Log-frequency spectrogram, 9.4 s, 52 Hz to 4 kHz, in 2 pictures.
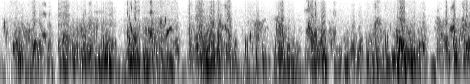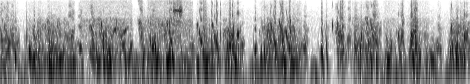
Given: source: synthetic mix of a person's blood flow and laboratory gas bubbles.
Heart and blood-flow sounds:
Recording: Doppler ultrasound of blood flow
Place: precordium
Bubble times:
0.01-0.54 s: bubbles
0.57-1.76 s: bubbles
1.83-2.36 s: bubbles
2.41-2.96 s: bubbles
3.01-3.53 s: bubbles
3.63-4.23 s: bubbles
4.33-5.47 s: bubbles
5.50-6.02 s: bubbles
6.06-7.14 s: bubbles
7.22-7.74 s: bubbles
7.87-8.99 s: bubbles
9.16-9.41 s: bubbles
From the record:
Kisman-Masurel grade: 444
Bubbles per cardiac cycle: continuous sound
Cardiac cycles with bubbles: 100%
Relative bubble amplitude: maximal (0.775 to 0.999)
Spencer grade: 4 (maximum detectable bubble signal sounding continuously throughout systole and diastole of every cardiac period, and overriding the amplitude of the normal cardiac signals)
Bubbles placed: anywhere in the cardiac cycle

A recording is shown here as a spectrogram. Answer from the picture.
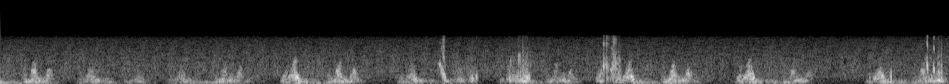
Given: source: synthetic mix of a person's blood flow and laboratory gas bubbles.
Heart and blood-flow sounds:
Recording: Doppler ultrasound of blood flow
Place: precordium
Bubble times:
4.37-4.51 s: bubbles
4.56-4.79 s: bubbles
5.05-5.33 s: bubbles
5.96-6.22 s: bubbles
8.87-8.96 s: bubbles
9.23-9.48 s: bubbles
From the record:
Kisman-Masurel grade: 223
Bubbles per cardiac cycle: several, 3 to 8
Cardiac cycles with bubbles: 10 to 50%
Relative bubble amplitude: loud (0.450 to 0.775)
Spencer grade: 2 (many but less than half of the cardiac periods contain bubble signals, singularly or in groups)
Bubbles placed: only in the low amplitude regions of the cardiac cycle

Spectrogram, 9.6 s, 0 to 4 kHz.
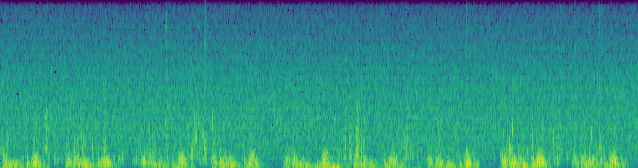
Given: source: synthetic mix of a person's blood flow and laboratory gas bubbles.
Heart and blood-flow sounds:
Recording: Doppler ultrasound of blood flow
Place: precordium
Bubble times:
0.64-0.96 s: bubbles
1.20-1.44 s: bubbles
1.76-1.88 s: bubbles
1.97-2.55 s: bubbles
2.80-3.13 s: bubbles
3.16-3.23 s: bubbles
3.36-3.48 s: bubbles
8.27-8.46 s: bubbles
8.50-8.54 s: bubbles
8.61-8.66 s: bubbles
8.73-8.91 s: bubbles
8.95-9.07 s: bubbles
From the record:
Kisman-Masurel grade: 222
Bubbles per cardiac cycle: several, 3 to 8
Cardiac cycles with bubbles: 10 to 50%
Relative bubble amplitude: moderate (0.250 to 0.450)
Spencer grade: 2 (many but less than half of the cardiac periods contain bubble signals, singularly or in groups)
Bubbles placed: only in the low amplitude regions of the cardiac cycle

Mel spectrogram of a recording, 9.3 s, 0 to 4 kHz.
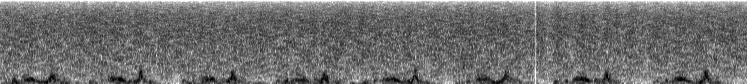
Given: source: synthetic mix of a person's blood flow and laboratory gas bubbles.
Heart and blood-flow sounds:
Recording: Doppler ultrasound of blood flow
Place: precordium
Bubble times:
no bubbles
From the record:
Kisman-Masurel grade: 000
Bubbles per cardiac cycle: 0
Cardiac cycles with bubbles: 0%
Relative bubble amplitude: no bubbles discernible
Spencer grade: 0 (complete lack of bubble signals)

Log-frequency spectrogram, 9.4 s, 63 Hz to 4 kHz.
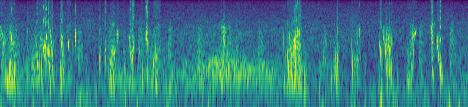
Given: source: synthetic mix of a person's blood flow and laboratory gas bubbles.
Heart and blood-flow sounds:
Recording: Doppler ultrasound of blood flow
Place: subclavian vein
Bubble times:
0.00-0.41 s: bubbles
0.51-1.12 s: bubbles
1.19-1.55 s: bubbles
1.95-2.04 s: bubbles
2.08-2.51 s: bubbles
2.56-2.71 s: bubbles
2.80-3.22 s: bubbles
4.40-4.54 s: bubbles
4.66-4.79 s: bubbles
5.62-6.18 s: bubbles
6.59-6.80 s: bubbles
7.00-7.22 s: bubbles
7.57-7.87 s: bubbles
8.12-8.34 s: bubbles
8.60-8.88 s: bubbles
From the record:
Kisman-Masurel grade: 233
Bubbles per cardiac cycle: several, 3 to 8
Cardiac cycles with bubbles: 50 to 99%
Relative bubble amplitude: loud (0.450 to 0.775)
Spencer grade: 3 (all of the cardiac periods contain showers or single bubble signals, but not dominating or overriding the cardiac motion signals)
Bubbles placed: anywhere in the cardiac cycle

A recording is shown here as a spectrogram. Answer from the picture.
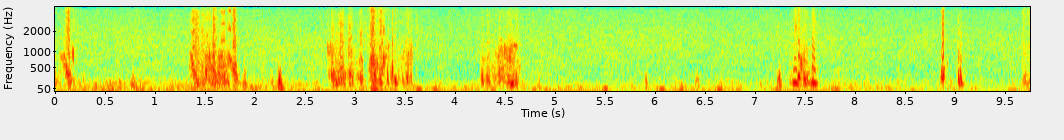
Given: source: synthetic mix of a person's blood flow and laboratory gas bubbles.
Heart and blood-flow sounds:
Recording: Doppler ultrasound of blood flow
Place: subclavian vein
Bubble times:
0.00-0.21 s: bubbles
1.33-1.85 s: bubbles
2.70-3.08 s: bubbles
3.12-3.58 s: bubbles
4.24-4.65 s: bubbles
7.34-7.65 s: bubbles
8.83-8.92 s: bubbles
9.00-9.11 s: bubbles
9.65-9.76 s: bubbles
From the record:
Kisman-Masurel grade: 223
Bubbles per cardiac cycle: several, 3 to 8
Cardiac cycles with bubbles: 10 to 50%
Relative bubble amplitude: loud (0.450 to 0.775)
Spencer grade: 2 (many but less than half of the cardiac periods contain bubble signals, singularly or in groups)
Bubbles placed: anywhere in the cardiac cycle

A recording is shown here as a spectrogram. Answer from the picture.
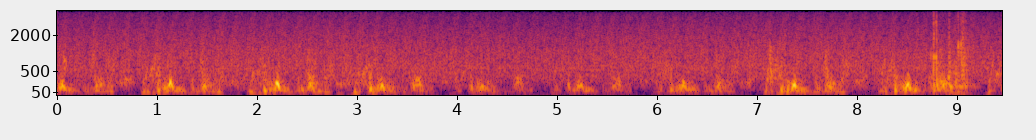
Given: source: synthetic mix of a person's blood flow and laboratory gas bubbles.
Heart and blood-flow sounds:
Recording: Doppler ultrasound of blood flow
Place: precordium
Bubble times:
0.05-0.11 s: bubbles
7.11-7.19 s: bubbles
8.71-9.14 s: bubbles
From the record:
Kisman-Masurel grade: 122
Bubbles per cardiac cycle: 1 to 2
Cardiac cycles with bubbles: 10 to 50%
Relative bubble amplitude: moderate (0.250 to 0.450)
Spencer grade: 2 (many but less than half of the cardiac periods contain bubble signals, singularly or in groups)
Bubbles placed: anywhere in the cardiac cycle

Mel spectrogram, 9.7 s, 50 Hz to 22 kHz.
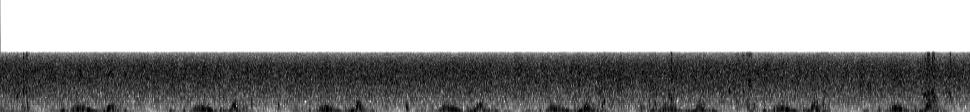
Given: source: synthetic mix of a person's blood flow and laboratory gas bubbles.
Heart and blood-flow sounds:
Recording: Doppler ultrasound of blood flow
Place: precordium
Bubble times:
0.10-0.32 s: bubbles
2.38-2.64 s: bubbles
2.74-3.07 s: bubbles
3.85-3.94 s: bubbles
4.02-4.12 s: bubbles
5.95-6.75 s: bubbles
7.17-7.23 s: bubbles
7.26-7.58 s: bubbles
8.14-8.31 s: bubbles
8.66-8.75 s: bubbles
9.19-9.57 s: bubbles
9.67-9.71 s: bubbles
From the record:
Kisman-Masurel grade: 232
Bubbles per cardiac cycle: several, 3 to 8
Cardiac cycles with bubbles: 50 to 99%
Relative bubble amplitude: moderate (0.250 to 0.450)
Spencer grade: 3 (all of the cardiac periods contain showers or single bubble signals, but not dominating or overriding the cardiac motion signals)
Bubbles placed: only in the low amplitude regions of the cardiac cycle

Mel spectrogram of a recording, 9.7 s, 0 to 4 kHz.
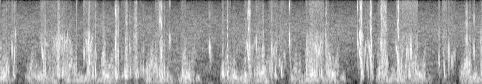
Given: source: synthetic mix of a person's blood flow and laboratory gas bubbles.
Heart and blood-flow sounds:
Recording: Doppler ultrasound of blood flow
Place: precordium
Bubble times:
0.09-0.37 s: bubbles
0.79-1.45 s: bubbles
1.51-1.54 s: bubbles
1.66-1.96 s: bubbles
2.27-2.90 s: bubbles
3.10-3.43 s: bubbles
3.62-3.71 s: bubbles
4.16-4.29 s: bubbles
4.42-4.61 s: bubbles
4.77-4.79 s: bubbles
4.87-5.31 s: bubbles
5.36-5.83 s: bubbles
6.09-6.60 s: bubbles
7.12-7.48 s: bubbles
7.54-7.74 s: bubbles
7.89-8.35 s: bubbles
8.76-8.81 s: bubbles
8.84-9.12 s: bubbles
9.29-9.41 s: bubbles
9.44-9.48 s: bubbles
9.59-9.66 s: bubbles
From the record:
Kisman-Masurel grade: 243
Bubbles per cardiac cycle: several, 3 to 8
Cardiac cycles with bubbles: 100%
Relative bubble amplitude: loud (0.450 to 0.775)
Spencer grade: 3 (all of the cardiac periods contain showers or single bubble signals, but not dominating or overriding the cardiac motion signals)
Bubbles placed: anywhere in the cardiac cycle

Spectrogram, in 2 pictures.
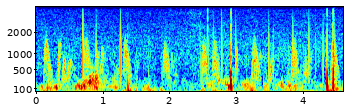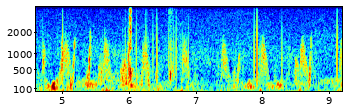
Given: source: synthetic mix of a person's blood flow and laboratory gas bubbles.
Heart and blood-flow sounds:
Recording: Doppler ultrasound of blood flow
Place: subclavian vein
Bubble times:
5.97-6.06 s: bubbles
6.58-6.65 s: bubbles
From the record:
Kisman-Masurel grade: 112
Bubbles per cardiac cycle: 1 to 2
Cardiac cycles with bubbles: 1 to 10%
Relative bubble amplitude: moderate (0.250 to 0.450)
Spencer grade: 1 (occasional bubble signal discernible with the cardiac motion signal, with majority of cardiac periods free of bubbles)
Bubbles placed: anywhere in the cardiac cycle

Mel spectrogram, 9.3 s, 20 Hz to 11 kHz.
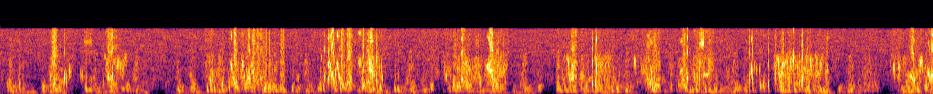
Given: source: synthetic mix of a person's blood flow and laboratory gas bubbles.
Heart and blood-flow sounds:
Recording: Doppler ultrasound of blood flow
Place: precordium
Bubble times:
0.04-0.28 s: bubbles
0.47-0.75 s: bubbles
0.79-0.95 s: bubbles
0.99-1.30 s: bubbles
1.88-1.99 s: bubbles
2.04-3.02 s: bubbles
3.15-3.87 s: bubbles
3.91-4.04 s: bubbles
4.21-5.09 s: bubbles
5.37-5.45 s: bubbles
5.55-6.22 s: bubbles
6.31-7.31 s: bubbles
7.43-8.32 s: bubbles
8.57-8.81 s: bubbles
8.90-9.34 s: bubbles
From the record:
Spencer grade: 4 (maximum detectable bubble signal sounding continuously throughout systole and diastole of every cardiac period, and overriding the amplitude of the normal cardiac signals)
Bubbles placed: only in the low amplitude regions of the cardiac cycle

